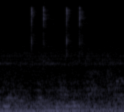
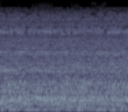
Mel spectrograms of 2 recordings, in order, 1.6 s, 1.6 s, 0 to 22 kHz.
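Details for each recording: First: Hoover HL500PT vacuum safety microswitch after repair: clip bent slightly for more tension so switch clicks sooner; two crisp pairs of small clicks over a quiet room, switch snapping over cleanly. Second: Hoover HL500PT vacuum, ex-display listed as not working: suction motor runs but red light blinks and brush roll won't engage; steady airy motor roar with no beater-bar thrum; traced to safety microswitch not making contact.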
